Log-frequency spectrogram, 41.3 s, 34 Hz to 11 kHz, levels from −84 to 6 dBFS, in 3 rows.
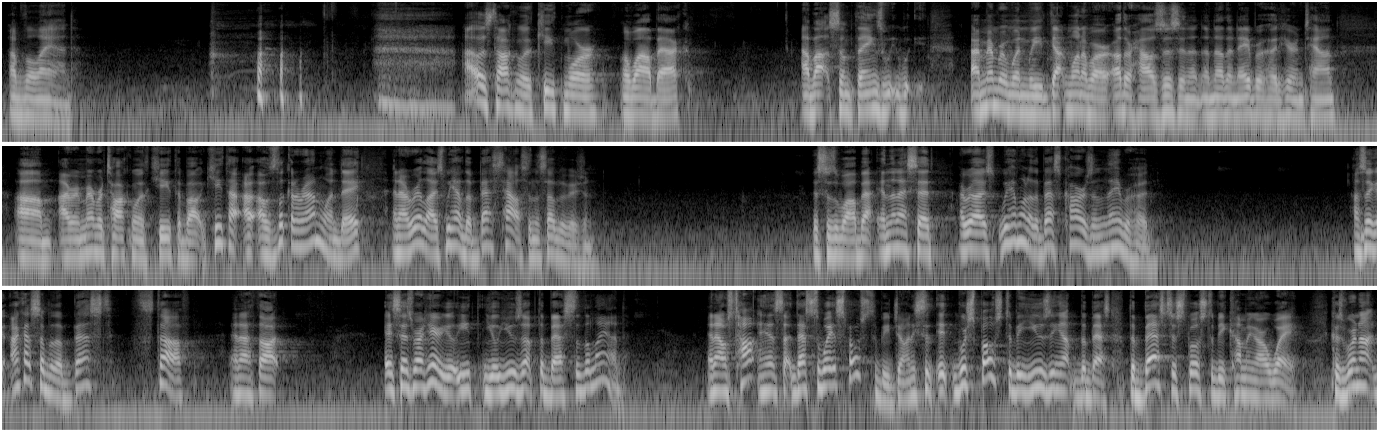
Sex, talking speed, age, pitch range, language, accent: male, 205 wpm, 40-59, 100-165 Hz, English, American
